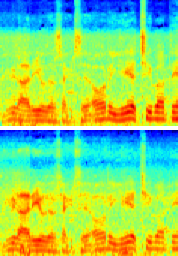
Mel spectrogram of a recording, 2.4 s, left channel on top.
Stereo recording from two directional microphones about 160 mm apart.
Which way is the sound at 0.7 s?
15° left (ahead or behind).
